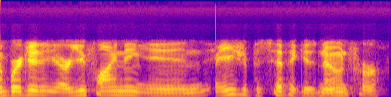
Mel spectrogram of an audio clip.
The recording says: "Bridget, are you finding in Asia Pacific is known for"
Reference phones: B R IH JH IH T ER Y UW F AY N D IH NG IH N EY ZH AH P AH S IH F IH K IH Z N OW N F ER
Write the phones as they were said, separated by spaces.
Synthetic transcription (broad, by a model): B R IH JH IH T ER Y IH F AY N D IH NG IH N EY ZH AH P AH S IH F IH K IH Z N OW N F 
